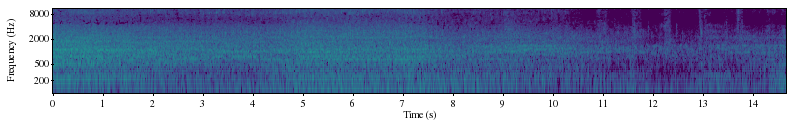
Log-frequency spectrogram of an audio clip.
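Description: Audi 2.3-litre AAR five-cylinder petrol engine idling steadily, so quiet it can barely be heard; the level eases off in the second half. Freshly rebuilt, it runs smoothly.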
